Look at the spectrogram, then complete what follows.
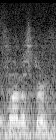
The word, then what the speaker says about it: Flemister: And we have ADA India James Flemister, as well as, I'm sorry, did I mispronounce that, Flemister?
